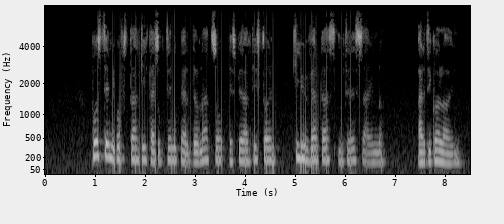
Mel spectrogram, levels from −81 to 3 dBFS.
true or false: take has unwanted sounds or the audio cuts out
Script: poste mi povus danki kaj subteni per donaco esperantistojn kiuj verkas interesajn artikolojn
false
